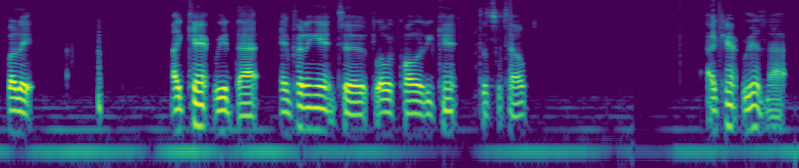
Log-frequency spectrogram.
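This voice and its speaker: A man's voice: mid-range voice, a bit bright. A man hosting a reaction video with casual, joking commentary and informal interjections.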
